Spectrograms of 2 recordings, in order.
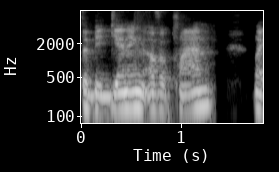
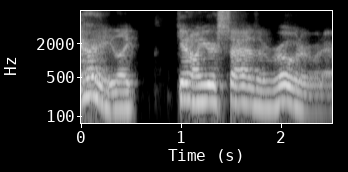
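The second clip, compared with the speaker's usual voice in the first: play-acted, quick, pitched-up yell; 5 semitones higher, 4 dB louder than usual. Retelling how a man coming fast on the trail yelled at them, retelling a yell. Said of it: "he just like yelled at us like".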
